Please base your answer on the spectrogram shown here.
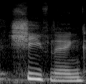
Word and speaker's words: Chevening: So tell us what is the proper pronunciation of the scholarship? I would say Chevening.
